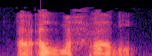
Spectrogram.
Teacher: المحراب للإمام ترقيق الراء للإمام ورش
